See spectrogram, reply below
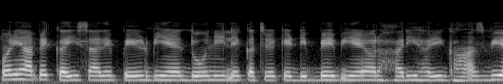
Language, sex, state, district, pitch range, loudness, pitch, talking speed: Hindi, female, Gujarat, Valsad, 195-205 Hz, -17 LUFS, 200 Hz, 250 wpm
